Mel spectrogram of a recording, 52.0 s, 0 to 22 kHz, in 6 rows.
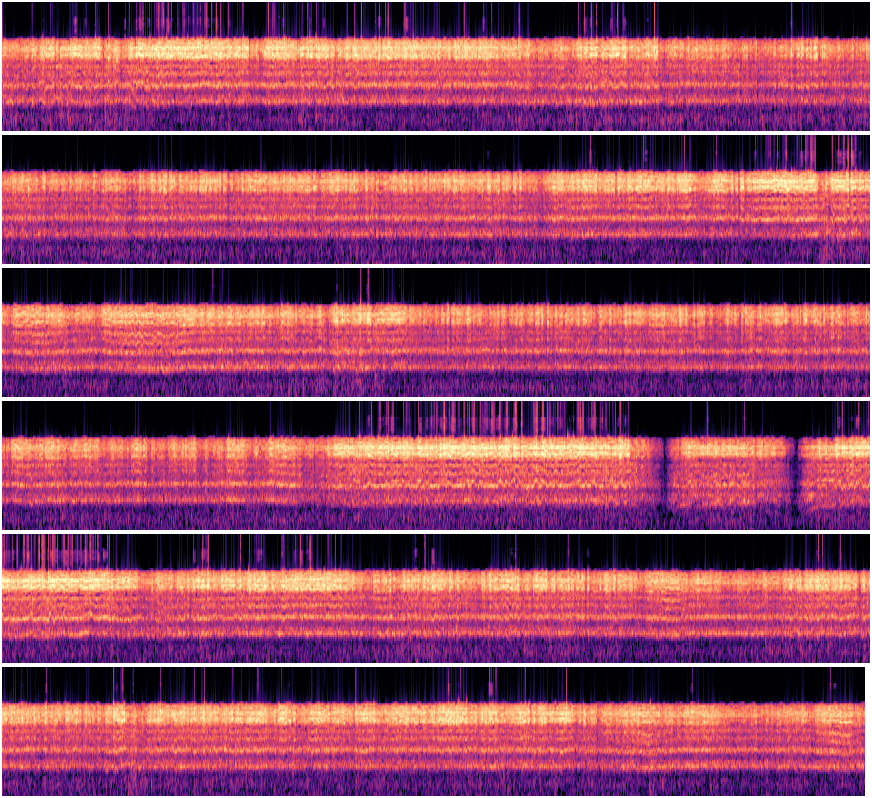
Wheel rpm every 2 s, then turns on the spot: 220, 230, 230, 230, 230, 240, 240, 230, 220, 220, 240, 240, 230, 230, 220, 190, 120, 170, 220, 230, 230, 230, 230, 240, 230, 230.
none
